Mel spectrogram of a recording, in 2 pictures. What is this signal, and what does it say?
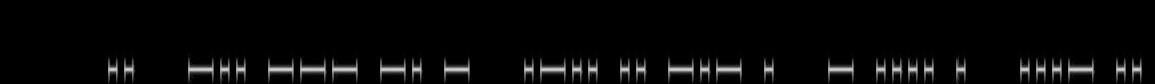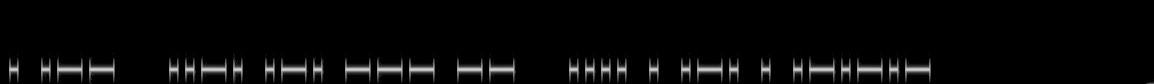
Morse code, heard as a keyed tone, about 15 wpm, 700 Hz. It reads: I DONT LIKE THE VIEW FROM HERE.
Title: Sentences from Top 1000 Words - Review Part 6 - 15wpm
